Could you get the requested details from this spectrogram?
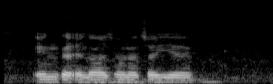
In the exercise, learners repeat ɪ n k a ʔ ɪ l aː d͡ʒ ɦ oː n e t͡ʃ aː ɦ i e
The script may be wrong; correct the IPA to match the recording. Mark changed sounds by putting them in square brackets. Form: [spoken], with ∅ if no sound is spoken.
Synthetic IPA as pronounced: ɪ n k a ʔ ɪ l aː d͡ʒ ɦ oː n [a] t͡ʃ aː ɦ i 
